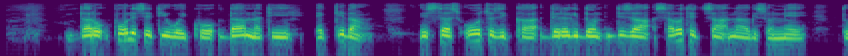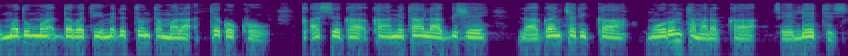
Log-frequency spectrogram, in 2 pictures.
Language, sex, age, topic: Gamo, male, 25-35, government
